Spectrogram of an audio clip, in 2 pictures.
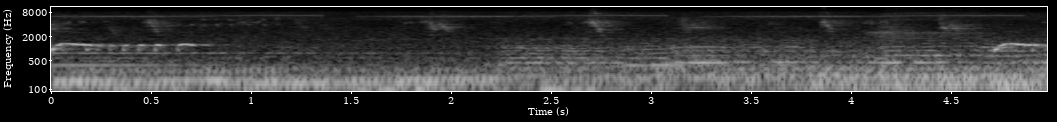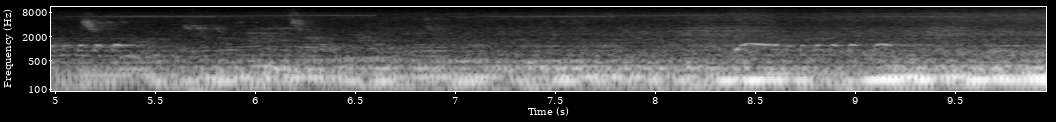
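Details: Wild zebra dove singing energetically: three soft cooing phrases, each rising then holding a rolling trill, spaced about four seconds apart, over a constant high insect-like whine and a low rumble that grows louder toward the end.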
